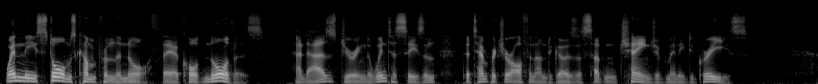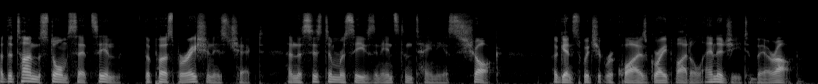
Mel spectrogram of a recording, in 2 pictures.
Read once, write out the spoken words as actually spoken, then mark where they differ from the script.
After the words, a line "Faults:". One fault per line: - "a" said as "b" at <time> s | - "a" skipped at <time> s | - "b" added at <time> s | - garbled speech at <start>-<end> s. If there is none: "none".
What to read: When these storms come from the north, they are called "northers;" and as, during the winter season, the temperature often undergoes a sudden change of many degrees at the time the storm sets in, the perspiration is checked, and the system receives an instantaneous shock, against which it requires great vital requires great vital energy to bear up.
When these storms come from the north, they are called "northers;" and as, during the winter season, the temperature often undergoes a sudden change of many degrees at the time the storm sets in, the perspiration is checked, and the system receives an instantaneous shock, against which it requires great vital energy to bear up.
Faults:
- "requires great vital" skipped at 15.2 s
